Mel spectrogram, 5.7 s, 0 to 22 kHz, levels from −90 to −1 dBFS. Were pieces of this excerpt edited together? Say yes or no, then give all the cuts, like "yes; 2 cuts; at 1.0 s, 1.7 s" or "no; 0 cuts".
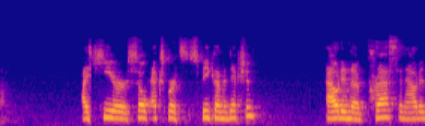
yes; 2 cuts; at 1.2 s, 2.0 s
